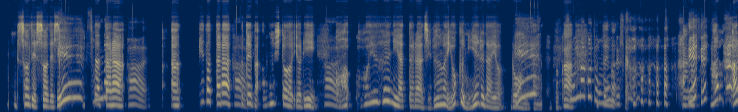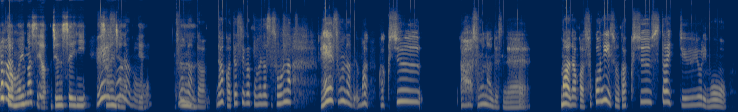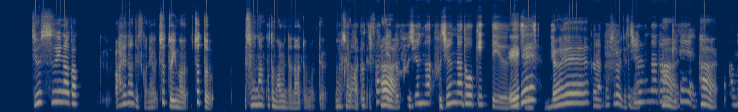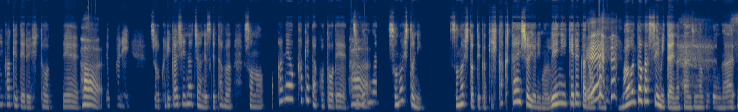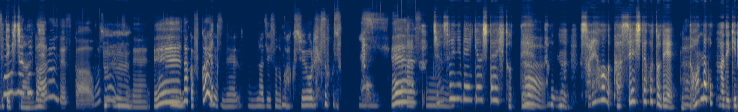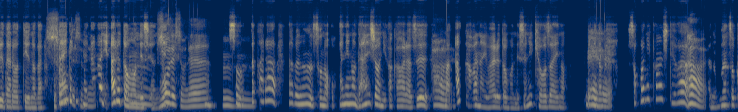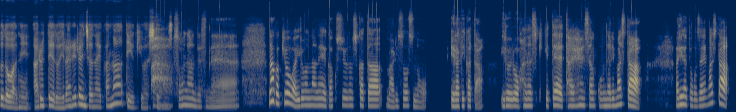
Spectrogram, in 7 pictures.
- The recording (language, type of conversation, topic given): Japanese, podcast, おすすめの学習リソースは、どのような基準で選んでいますか？
- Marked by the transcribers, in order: other background noise; tapping; laugh; laughing while speaking: "ええ"; chuckle; unintelligible speech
